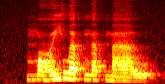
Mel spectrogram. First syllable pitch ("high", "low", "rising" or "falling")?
rising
